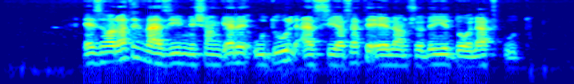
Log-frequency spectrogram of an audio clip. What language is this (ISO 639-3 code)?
fas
